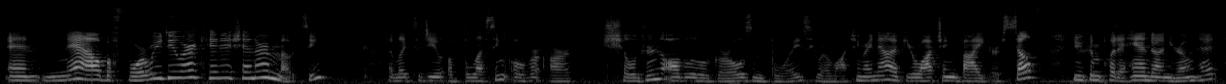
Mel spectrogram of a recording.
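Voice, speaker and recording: In an apartment, a woman rabbi leads a casual story time for young children, explaining things simply and repetitively and adding chatty, playful asides. Her voice sits on the low side at a moderate pace, and the child-friendly religious talk includes blessings.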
